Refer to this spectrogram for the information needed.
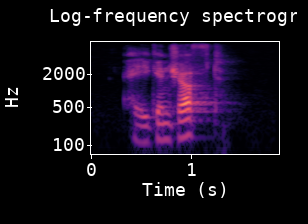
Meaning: feature, property, characteristic; quality
- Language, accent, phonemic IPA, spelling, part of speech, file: German, Austria, /ˈʔaɪ̯ɡn̩ʃaft/, Eigenschaft, noun, De-at-Eigenschaft.ogg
